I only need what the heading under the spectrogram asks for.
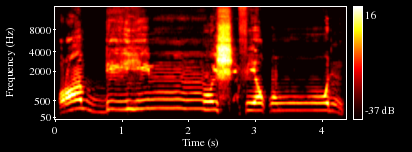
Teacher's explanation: Kata rabbihim, huruf ra-nya dibaca tafkhim, tebal, fathah satu harokat. Huruf ba-nya dibaca tipis, tarqiq, ditasydidkan, ditekankan, kasrah satu harokat.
